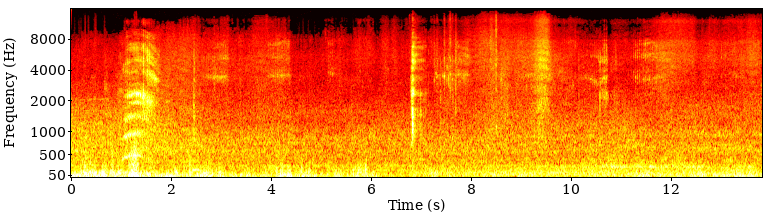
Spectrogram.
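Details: A calico (orange-and-white) stray cat seeking affection at dusk by a lakeside park in Japan gives a single clear, rising meow over a steady low outdoor rumble.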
